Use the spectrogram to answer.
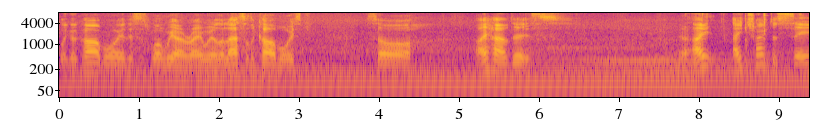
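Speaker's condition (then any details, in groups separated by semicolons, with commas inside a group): No condition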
